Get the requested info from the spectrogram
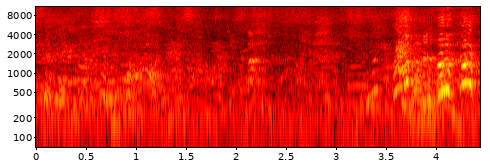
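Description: People chatting in a large hall, with a dog barking among the voices and a louder burst of sound near the end.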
